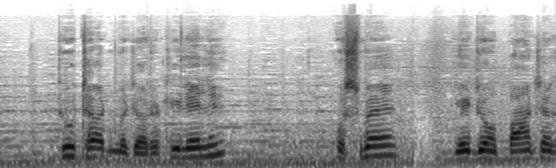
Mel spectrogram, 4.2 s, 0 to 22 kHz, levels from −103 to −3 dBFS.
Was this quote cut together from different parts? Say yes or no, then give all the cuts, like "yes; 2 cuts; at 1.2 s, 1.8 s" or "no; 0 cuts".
no; 0 cuts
